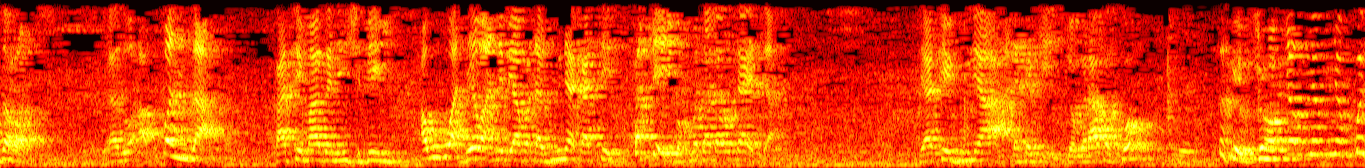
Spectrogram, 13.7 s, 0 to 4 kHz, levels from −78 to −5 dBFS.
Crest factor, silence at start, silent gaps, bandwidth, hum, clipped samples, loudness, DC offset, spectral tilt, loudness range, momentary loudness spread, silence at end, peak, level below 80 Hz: 16 dB; 0 s; none; 4 kHz; none; under 0.1%; -18 LUFS; under 0.1%; -9 dB/octave; 4 LU; 14 LU; 0 s; -2 dBFS; -44 dBFS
